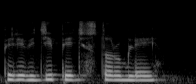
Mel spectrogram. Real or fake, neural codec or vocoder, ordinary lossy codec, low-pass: real; none; none; none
